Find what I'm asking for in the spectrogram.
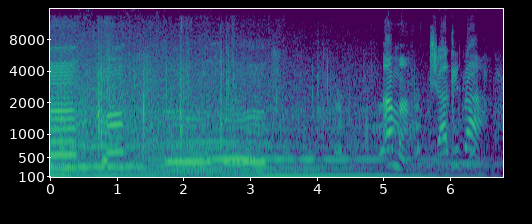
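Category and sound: nature, flowing river water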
